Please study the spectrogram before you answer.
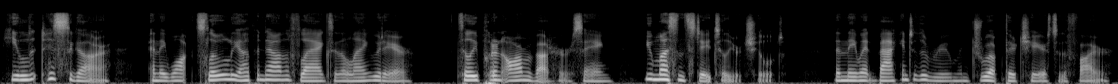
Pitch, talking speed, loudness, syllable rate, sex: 180 Hz, 245 wpm, -22 LUFS, 5.7 syllables/s, female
